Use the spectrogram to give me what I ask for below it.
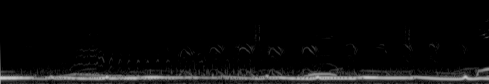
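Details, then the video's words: Greater prairie chickens producing a long, even, low moaning hum with small bulging swells and faint thin higher notes scattered above. "Sounds of a great steppe grouse"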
